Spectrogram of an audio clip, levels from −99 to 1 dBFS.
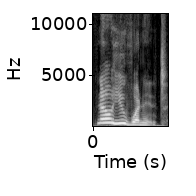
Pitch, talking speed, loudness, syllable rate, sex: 290 Hz, 190 wpm, -12 LUFS, 3.5 syllables/s, female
